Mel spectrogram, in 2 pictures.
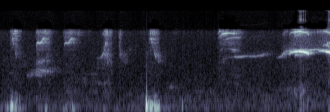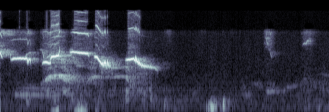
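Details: White-rumped shama in an emotional display with tail spread: scattered high clicks and chirps with low knocks, then a two-second loud burst of tumbling whistled and buzzy notes, then clicks again.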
